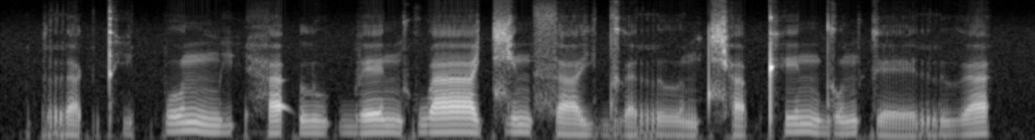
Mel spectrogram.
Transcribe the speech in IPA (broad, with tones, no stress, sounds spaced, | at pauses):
p r a˨˩ k̚ tʰ i˨˩ t̚ p o˥˩ n m i˦˥ ʔ h a˦˥ ʔ l u˦˥ ʔ b ɛː˥˩ n k w aː˥˩ t͡ɕ e˥˩ n s aː˧ j d ɯ˨˩ a̯ r ɤː˨˩ n t͡ɕʰ a˨˩ p̚ kʰ e˥˩ n d o˦˥ n k ɛː˩˦ r ɯ˦˥ a̯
